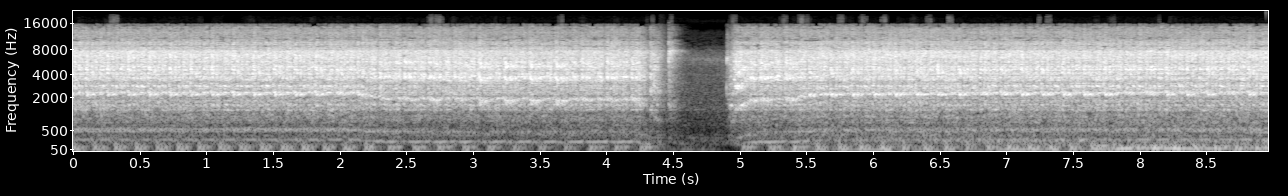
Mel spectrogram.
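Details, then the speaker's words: TaoTao 110cc not starting: spark confirmed, repeated cranking with an uneven beat near three per second that never fires; compression about 70 psi, almost none; owner suspects something loose and plans to try tightening the head. "this thing is almost no compression yeah we're right at about 70 pounds of pressure here"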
